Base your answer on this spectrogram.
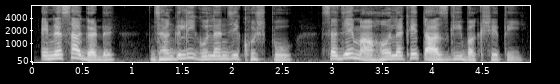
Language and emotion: Sindhi, neutral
